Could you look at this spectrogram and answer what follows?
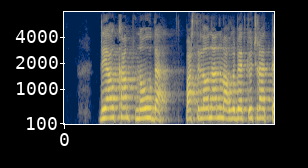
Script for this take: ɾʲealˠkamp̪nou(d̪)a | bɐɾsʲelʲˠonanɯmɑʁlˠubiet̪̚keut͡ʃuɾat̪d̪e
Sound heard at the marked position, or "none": d̪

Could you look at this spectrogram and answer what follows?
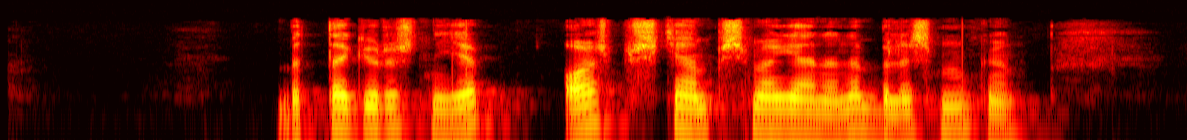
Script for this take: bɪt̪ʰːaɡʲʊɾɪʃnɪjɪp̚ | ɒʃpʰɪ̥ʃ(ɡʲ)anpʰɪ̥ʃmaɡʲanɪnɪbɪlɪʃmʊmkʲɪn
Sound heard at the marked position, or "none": kʲ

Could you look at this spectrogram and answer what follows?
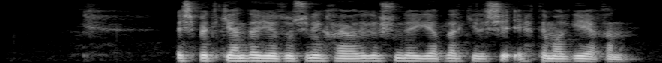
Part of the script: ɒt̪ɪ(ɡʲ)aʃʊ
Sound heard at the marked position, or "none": ɡʲ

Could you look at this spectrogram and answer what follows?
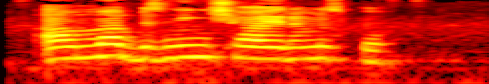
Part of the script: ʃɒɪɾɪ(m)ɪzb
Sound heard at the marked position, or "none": m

